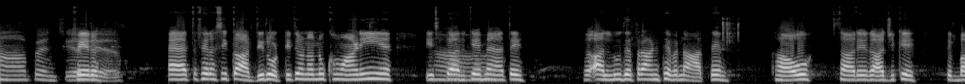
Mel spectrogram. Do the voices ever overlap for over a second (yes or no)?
no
